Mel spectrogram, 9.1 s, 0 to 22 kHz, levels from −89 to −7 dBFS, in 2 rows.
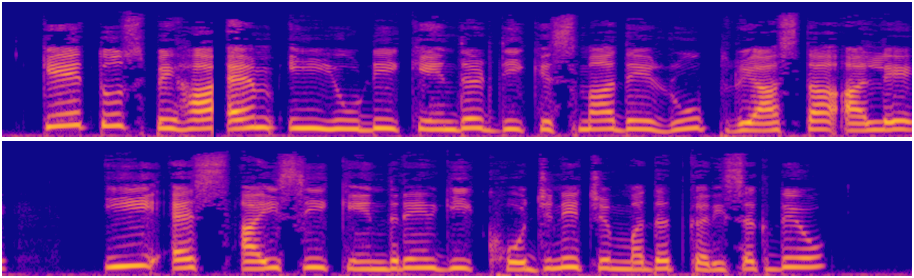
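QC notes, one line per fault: Throughout: generation loss. Speech sounds swirly, smeared and hollow, with blurred attacks and nothing above 16.4 kHz. Likely from about seven MP3 re-encodes, fitting 64 kbit/s.
1.05 to 1.07 s: CD skip. A tick and a roughly 20 ms mute, then the speech jumps to another point as the laser leaves its track.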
